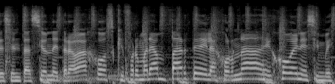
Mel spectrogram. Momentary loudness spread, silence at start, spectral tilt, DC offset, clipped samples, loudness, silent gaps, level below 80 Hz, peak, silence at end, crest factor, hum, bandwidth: 2 LU; 0 s; -3.5 dB/octave; under 0.1%; under 0.1%; -23 LUFS; none; -46 dBFS; -8 dBFS; 0 s; 16 dB; none; 19 kHz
